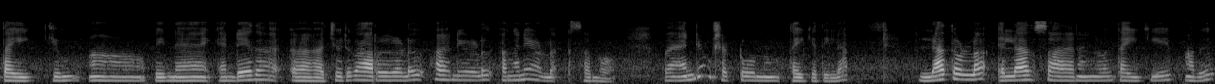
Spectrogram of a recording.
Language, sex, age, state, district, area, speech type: Malayalam, female, 45-60, Kerala, Kottayam, rural, spontaneous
